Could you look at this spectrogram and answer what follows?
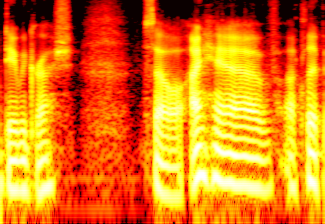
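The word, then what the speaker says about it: Grusch: David Grush, I think is how you say his last name, David Grush.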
